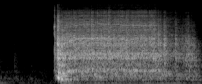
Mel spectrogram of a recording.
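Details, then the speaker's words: Longjia 50cc scooter after carb cleaning and electrics work, cranked on a 12 V portable jump starter with no battery: steady starter whirring for about a second and a half, never catching despite confirmed spark and fuel; cranking but no start, cause unknown. "Okay. It's having fuel, it's got spark. Why isn't it starting up? Bit odd. Got spark, got fuel, but it won't start."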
